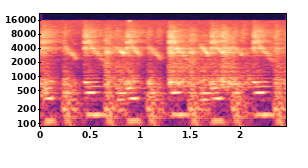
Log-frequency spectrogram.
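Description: Roland MC-303 Groovebox playing a techno-style pattern: a drum beat under short, repeating synth bass and lead notes.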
